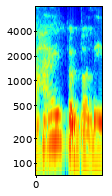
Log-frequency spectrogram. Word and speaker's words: hyperbole: e as well so hyperbole that's how we have to pronounce this word and this one so facsimile you have to pronounce this word not fasimo I don't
